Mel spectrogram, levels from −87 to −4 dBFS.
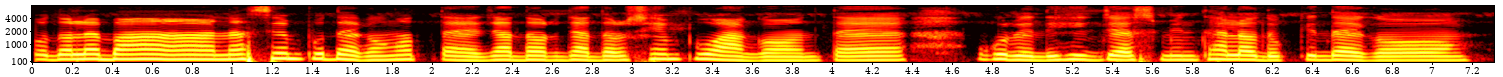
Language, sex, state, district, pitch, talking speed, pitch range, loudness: Chakma, female, Tripura, Dhalai, 215 Hz, 130 wpm, 200-235 Hz, -16 LUFS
